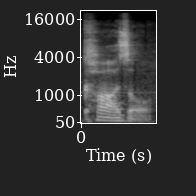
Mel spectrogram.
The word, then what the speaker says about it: causal: And yes, I said causal. That word, when you see it, is spelled very similarly to the word casual. I'm saying causal, C-A-U-S-A-L.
